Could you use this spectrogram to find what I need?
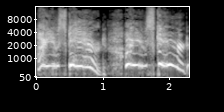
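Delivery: shrieking, full-force, very high yell. Retelling a man yelling at young bull riders: retelling a top-of-lungs yell. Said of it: "he's yelling at them at the top of his lungs".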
